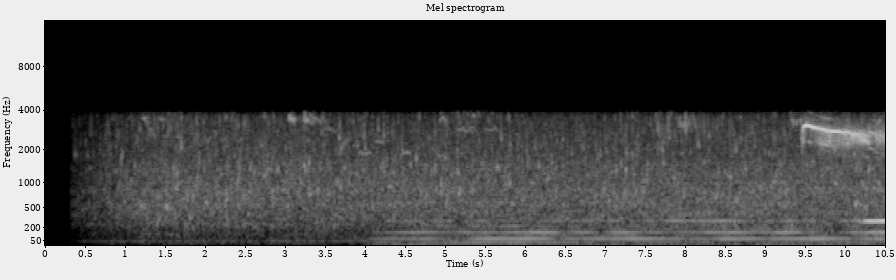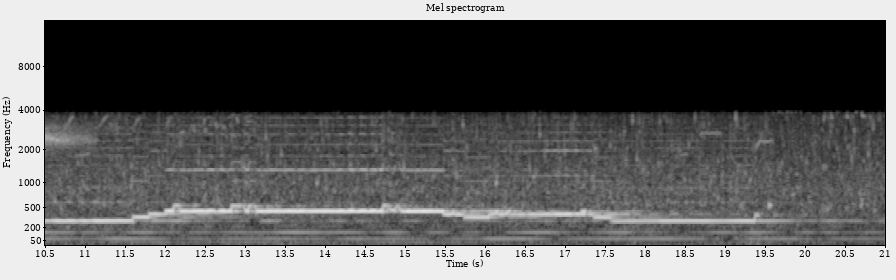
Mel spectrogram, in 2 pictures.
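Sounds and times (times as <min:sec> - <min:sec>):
stream water trickling: 0:00.3 - 0:21.0
low music drone: 0:04.2 - 0:21.0
faint bird chirps: 0:09.3 - 0:11.4
high flute note: 0:09.4 - 0:20.3.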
